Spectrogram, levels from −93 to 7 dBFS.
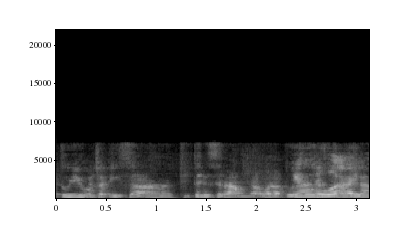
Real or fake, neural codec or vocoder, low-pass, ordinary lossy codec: fake; codec, 44.1 kHz, 2.6 kbps, SNAC; 7.2 kHz; none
